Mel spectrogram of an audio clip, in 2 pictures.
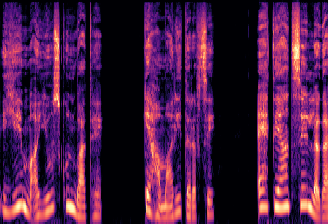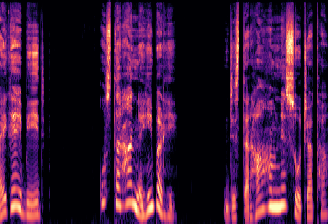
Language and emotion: Urdu, sad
